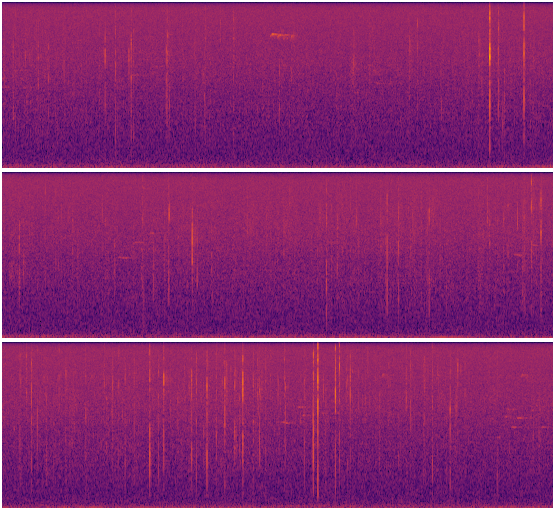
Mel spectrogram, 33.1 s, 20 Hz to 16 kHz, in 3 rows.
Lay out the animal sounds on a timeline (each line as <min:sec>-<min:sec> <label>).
0:05.2-0:05.9 Black-capped Chickadee (Poecile atricapillus)
0:13.3-0:14.2 Hermit Thrush (Catharus guttatus)
0:27.5-0:28.4 Hermit Thrush (Catharus guttatus)
0:32.1-0:33.1 Hermit Thrush (Catharus guttatus)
